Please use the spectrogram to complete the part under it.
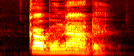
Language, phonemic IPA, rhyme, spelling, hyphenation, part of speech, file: Dutch, /ˌkɑr.boːˈnaː.də/, -aːdə, karbonade, kar‧bo‧na‧de, noun, Nl-karbonade.ogg
- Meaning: meat chop, cutlet (usually containing a piece of bone)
